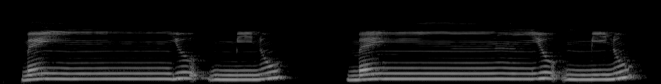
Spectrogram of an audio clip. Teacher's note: آپ یا کی مثال کو دیکھیں، نون ساکن کے بعد یا آ رہا ہے اور یا کے اوپر تشدید ہے۔ ہم میم کو یا کے ساتھ ملائیں گے اور نون ساکن کو ہم یا کے اندر مدغم کریں گے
